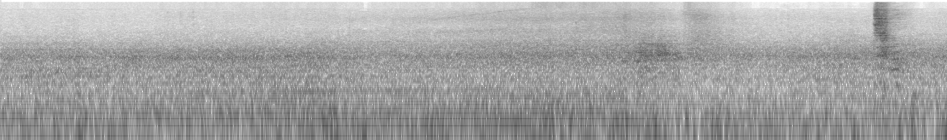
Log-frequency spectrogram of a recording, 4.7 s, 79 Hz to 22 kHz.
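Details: BMW 335i with a new charge pipe and Tial blow-off valve replacing the diverter valves, driven at about 18 psi boost; engine pulls hard over road noise, then a sharp hissing whoosh on lift-off as the blow-off valve vents normally.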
